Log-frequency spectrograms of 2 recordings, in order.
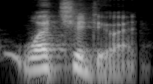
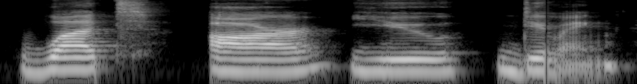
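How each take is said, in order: First: The word 'are' is dropped almost entirely. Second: Every word is pronounced fully and separately. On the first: "Or what you doing?" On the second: "rarely will they pronounce every single word"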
